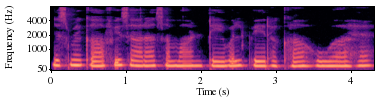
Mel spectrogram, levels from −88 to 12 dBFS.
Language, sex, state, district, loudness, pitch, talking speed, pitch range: Hindi, female, Bihar, Patna, -11 LUFS, 220 Hz, 140 wpm, 215-230 Hz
